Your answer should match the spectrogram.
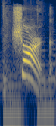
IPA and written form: ʃɑːrk (Shark)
